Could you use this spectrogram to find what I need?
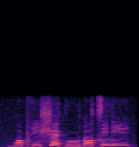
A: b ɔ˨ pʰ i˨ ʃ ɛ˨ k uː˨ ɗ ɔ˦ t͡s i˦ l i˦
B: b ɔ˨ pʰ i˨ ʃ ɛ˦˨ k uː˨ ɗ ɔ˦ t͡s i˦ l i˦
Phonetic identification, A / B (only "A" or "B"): B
